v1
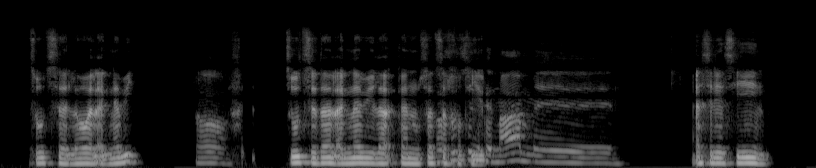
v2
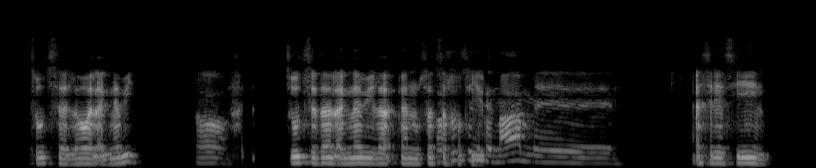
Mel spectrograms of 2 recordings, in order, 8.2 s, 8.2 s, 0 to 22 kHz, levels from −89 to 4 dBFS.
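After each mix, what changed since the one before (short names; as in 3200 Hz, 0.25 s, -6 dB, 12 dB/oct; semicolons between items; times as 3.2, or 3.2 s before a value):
master: add speaker cabinet 310–5100 Hz, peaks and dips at 370 Hz -8 dB, 550 Hz -3 dB, 1000 Hz +4 dB, 2100 Hz +10 dB, 4000 Hz -7 dB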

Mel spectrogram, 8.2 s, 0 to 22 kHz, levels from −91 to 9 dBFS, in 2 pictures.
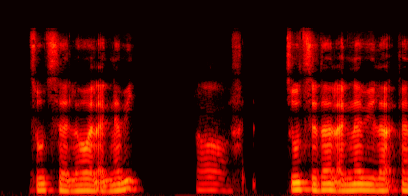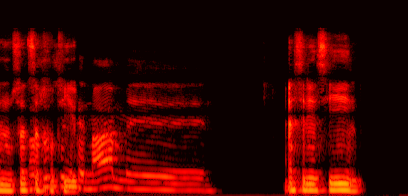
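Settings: first voice: remove LPF 3800 Hz 12 dB/oct; master: remove speaker cabinet 310–5100 Hz, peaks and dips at 370 Hz -8 dB, 550 Hz -3 dB, 1000 Hz +4 dB, 2100 Hz +10 dB, 4000 Hz -7 dB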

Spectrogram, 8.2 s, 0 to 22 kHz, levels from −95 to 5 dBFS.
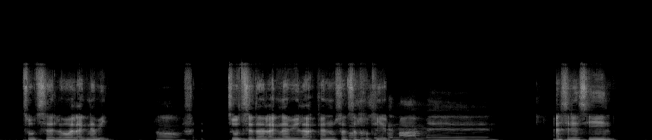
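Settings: master: add passive tone stack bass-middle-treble 10-0-10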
